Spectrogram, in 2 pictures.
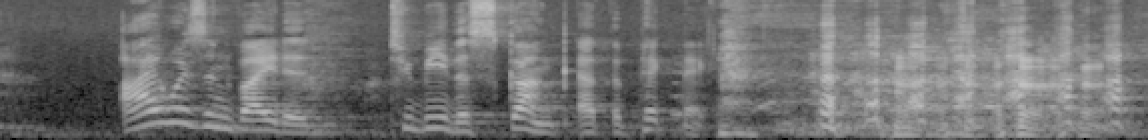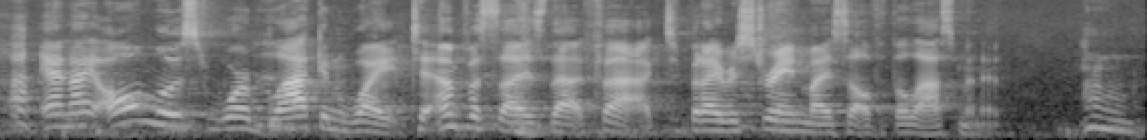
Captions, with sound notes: I was invited to be the skunk at the picnic. (laughing) And I almost wore black and white to emphasize that fact, but I restrained myself at the last minute.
